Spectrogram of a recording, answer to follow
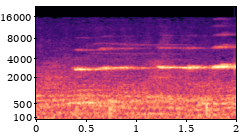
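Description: Felt-tip marker squeaking on a whiteboard as small dots are drawn: a thin, high squeal that starts about half a second in and holds on, stepping slightly up in pitch about halfway through.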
